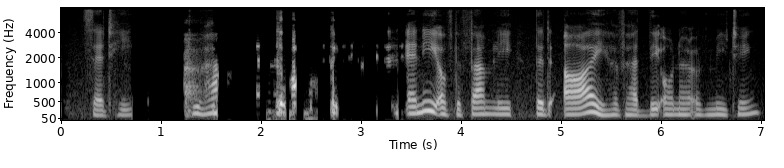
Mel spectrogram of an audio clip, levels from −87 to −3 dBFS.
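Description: At 0.71 to 0.79 s the speech dips sharply, by something like 40 dB, for about 70 ms. This is speech suppressed in double talk. It is likely that both ends were talking at once and the echo canceller, unable to tell the near talker from the loudspeaker echo, pulled the whole microphone signal down. The same thing returns at greater length from 1.53 to 2.82 s, where roughly a second of speech is cut in pieces and loses strength. It appears again from 3.2 to 3.46 s, about 300 ms of the talker sinking deeply while the far side is active.

Between 1.07 and 1.21 s the room sound itself drops out, by about 40 dB, for roughly 150 ms. This is background gated by the echo canceller. With the loudspeaker playing, the canceller clamped the microphone hard and then released it, so the ambience vanishes briefly and comes back.

The other side's voice leaking through follows in four spots. It likely comes from far-end playback that the canceller did not fully subtract. 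From 1.21 to 1.41 s it sits about 10 dB under the talker. From 1.95 to 2.53 s it is the strongest, roughly 5 dB above the near speech, landing inside the long suppression. From 2.69 to 2.94 s it is around 5 dB below. At 3.13 to 3.19 s only a faint scrap remains, near 25 dB down. The audio's top end stops at 8 kHz.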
